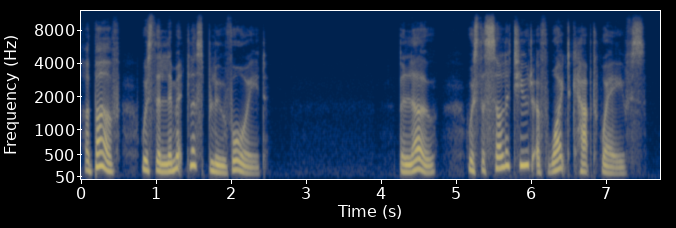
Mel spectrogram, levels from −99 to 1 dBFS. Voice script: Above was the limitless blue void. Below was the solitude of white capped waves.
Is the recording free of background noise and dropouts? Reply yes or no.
yes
